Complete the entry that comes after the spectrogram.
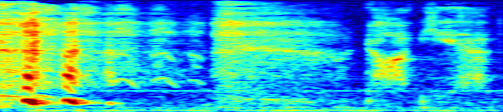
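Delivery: breathy laughing whisper, through tears. Real, not acted. Medium holding back tears, whispers through a laugh. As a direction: laugh it out under your breath, teary.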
